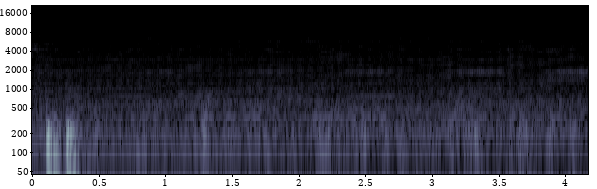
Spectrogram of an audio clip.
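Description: Quiet room tone with a faint steady electrical hum, and two soft low thumps in the first half-second.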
